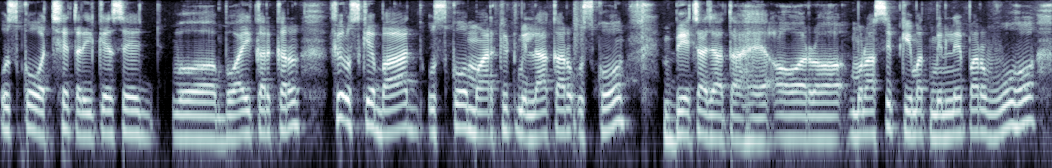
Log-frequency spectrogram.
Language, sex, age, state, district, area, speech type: Urdu, male, 18-30, Uttar Pradesh, Ghaziabad, urban, spontaneous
